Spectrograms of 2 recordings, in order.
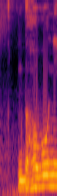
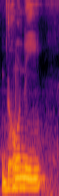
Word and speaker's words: ধ্বনি: এটার উচ্চারণ হবে স্বদেশ ধবনি বলতে পারবো না অর্থাৎ ব এর কোন উচ্চারণই আসবে না সেটা হবে ধবনি তারপর এটা হল জ্বালানী অর্থাৎ ব এর কোন উচ্চারণ হবে না।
